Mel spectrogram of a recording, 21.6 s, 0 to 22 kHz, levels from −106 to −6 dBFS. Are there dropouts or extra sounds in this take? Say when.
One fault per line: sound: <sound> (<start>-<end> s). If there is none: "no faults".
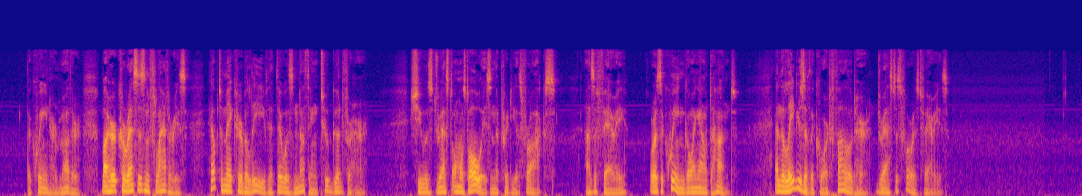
no faults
